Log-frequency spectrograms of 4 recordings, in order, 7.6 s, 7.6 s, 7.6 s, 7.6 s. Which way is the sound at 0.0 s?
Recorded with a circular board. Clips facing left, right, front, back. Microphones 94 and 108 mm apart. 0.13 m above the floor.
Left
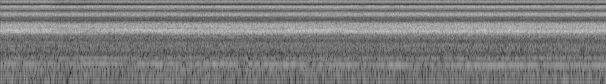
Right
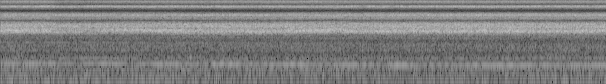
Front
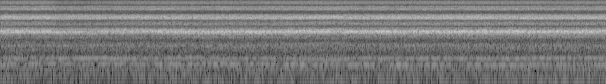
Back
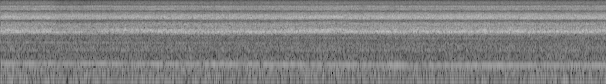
20° left.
